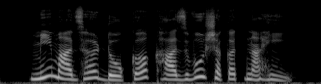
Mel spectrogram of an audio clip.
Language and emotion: Marathi, neutral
